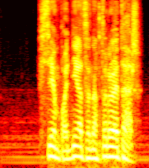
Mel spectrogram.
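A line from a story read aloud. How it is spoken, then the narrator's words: Loud command. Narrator (Russian): Громко скомандовал он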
